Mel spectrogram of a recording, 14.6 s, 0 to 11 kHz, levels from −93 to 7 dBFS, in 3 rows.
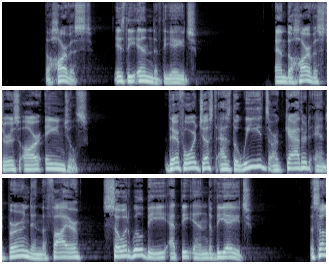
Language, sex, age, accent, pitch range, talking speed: English, male, 40-59, American, 120-165 Hz, 150 wpm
